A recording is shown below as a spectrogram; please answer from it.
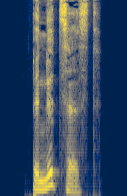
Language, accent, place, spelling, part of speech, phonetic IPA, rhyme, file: German, Germany, Berlin, benützest, verb, [bəˈnʏt͡səst], -ʏt͡səst, De-benützest.ogg
- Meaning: second-person singular subjunctive I of benützen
